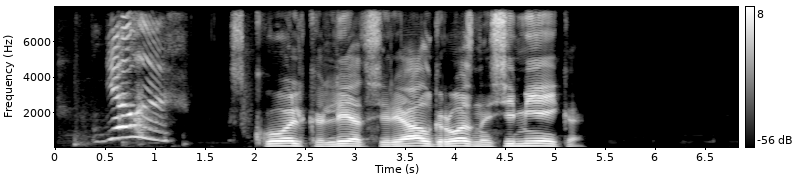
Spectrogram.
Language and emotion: Russian, angry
